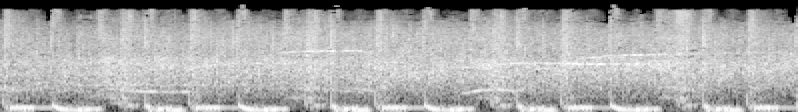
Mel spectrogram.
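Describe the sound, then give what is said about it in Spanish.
Canned applause sound effect triggered from a button in a new studio, loud, dense clapping layered over a steady, pulsing low beat that repeats evenly throughout. “Tengo yo un botón, sí, un botón nuevo donde le doy y suenan aplausos”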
